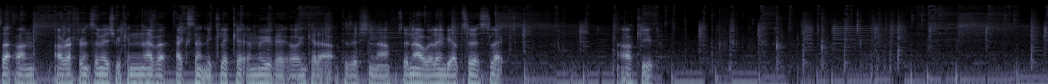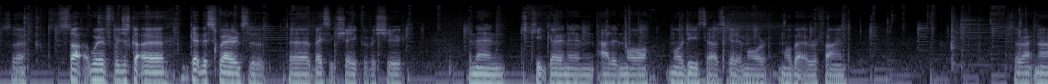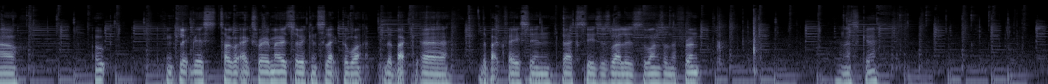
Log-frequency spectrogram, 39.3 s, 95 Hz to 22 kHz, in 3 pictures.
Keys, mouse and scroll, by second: 0.3 click, 1.5 click, 2.1 click, 2.6 click, 3.3 click, 6.6 click, 7.9 g, 9.6 right click, 12.8 click, 14.8 shift+drag, 15.7 shift+drag, 17.2 g, 18.9 click, 22.3 Tab, 25.6 click, 27.2 g, 27.9 right click, 30.7 click, 32.7 click, 33.4 middle click, 34.6 middle click, 35.8 click, 37.0 g, 38.1 click, 38.8 click.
